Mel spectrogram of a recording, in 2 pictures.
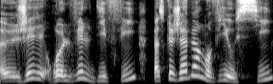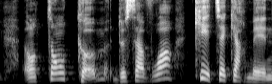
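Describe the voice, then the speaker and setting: A man speaks at a fairly slow pace. The sound is dry and close with no echo, in a very clean recording with a silent background. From Martinique. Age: 40s. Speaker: opera singer. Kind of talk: interview. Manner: hesitant.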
